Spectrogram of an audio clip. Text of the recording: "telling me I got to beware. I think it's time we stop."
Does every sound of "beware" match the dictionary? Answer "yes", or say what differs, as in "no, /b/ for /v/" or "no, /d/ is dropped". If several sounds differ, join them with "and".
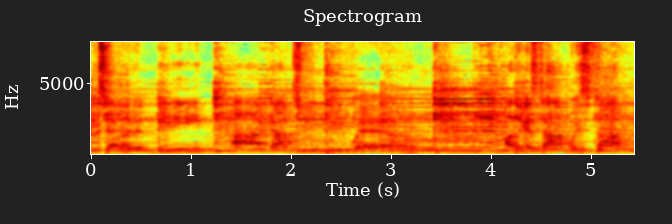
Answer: no, /l/ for /ɹ/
